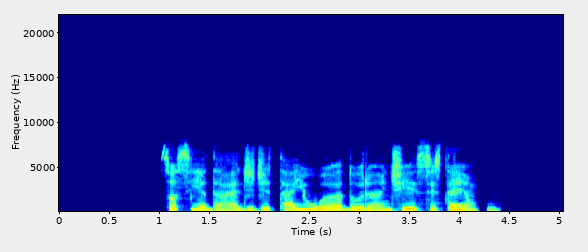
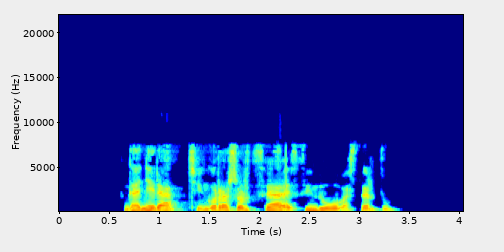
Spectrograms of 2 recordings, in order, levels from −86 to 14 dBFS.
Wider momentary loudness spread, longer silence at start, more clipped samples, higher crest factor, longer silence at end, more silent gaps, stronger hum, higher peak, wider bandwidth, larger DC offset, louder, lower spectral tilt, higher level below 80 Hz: about the same, 9 LU vs 9 LU; first, 1.05 s vs 0.65 s; neither; about the same, 16 dB vs 16 dB; about the same, 0.65 s vs 0.7 s; first, 2.17-2.21 s, 4.21-4.27 s vs none; neither; second, -10 dBFS vs 0 dBFS; about the same, 7.8 kHz vs 7.8 kHz; neither; second, -25 LUFS vs -14 LUFS; about the same, -5 dB/octave vs -5 dB/octave; second, -70 dBFS vs -60 dBFS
